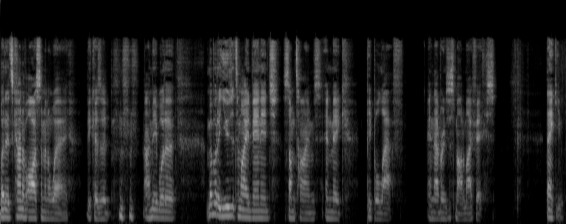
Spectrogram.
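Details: Woman who says she has a lisp and stutters and finds speaking really hard, recorded unedited; stuttering with lisp.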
